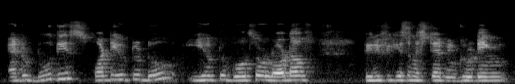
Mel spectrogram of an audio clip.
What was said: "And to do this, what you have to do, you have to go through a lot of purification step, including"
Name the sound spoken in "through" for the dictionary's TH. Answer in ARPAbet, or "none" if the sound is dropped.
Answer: T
